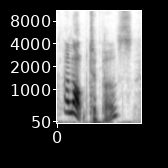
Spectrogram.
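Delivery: loud, high imitation of a friend; friend's catchphrase. Crafter quotes a friend's old saying, high loud mimicry. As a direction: call it out high like a silly catchphrase. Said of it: "a friend that used to say".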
